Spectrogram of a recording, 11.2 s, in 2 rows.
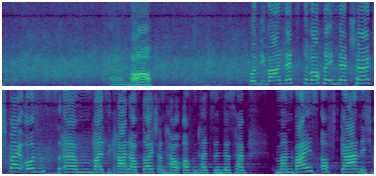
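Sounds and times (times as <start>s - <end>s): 
audience applause: 0.0s - 7.4s
speech: 1.6s - 2.4s, 3.7s - 11.1s.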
